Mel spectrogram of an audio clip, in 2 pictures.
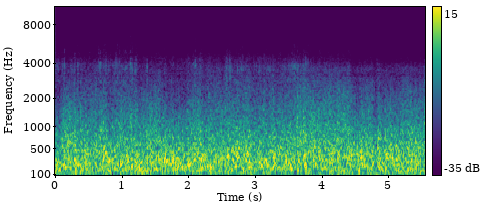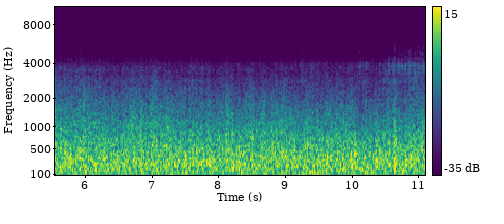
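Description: Steady wind rush on a Garmin VIRB action camera's microphone from riding a mountain bike at about 18 km/h down a dirt trail, with the rumble of the bike and tyres on the ground mixed in.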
